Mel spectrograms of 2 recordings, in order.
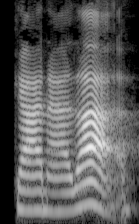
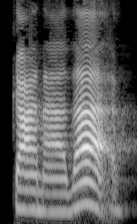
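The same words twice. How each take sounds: The two takes are said the same way.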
